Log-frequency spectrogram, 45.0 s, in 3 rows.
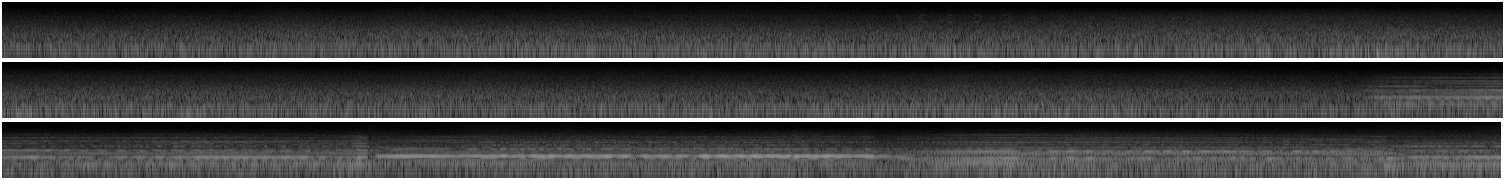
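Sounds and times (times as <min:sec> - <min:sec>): ocean waves breaking on beach: 0:10.2 - 0:45.0.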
